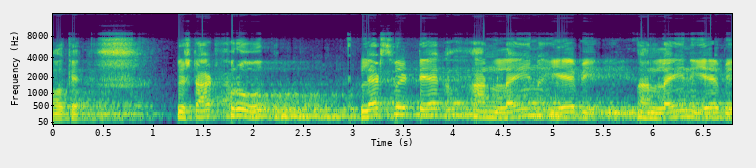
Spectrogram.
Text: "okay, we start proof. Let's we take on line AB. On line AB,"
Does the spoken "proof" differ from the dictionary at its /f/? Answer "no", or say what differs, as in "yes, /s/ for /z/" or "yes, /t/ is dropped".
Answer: yes, /p/ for /f/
